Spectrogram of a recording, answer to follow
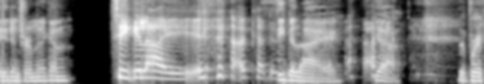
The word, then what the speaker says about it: Ziegelei: Ziegelei Academy.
